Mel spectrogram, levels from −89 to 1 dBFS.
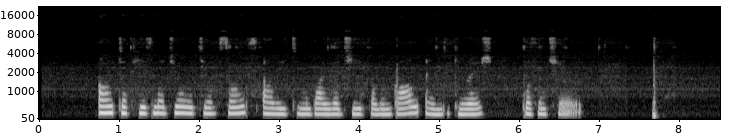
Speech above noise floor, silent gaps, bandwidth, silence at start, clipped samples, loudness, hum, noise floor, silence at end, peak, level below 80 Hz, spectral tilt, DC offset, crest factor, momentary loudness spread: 44 dB; none; 7.4 kHz; 0.75 s; under 0.1%; -22 LUFS; none; -65 dBFS; 0.8 s; -4 dBFS; -64 dBFS; -8.5 dB/octave; under 0.1%; 18 dB; 12 LU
